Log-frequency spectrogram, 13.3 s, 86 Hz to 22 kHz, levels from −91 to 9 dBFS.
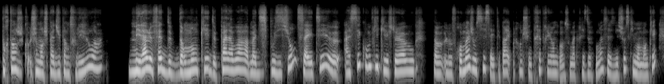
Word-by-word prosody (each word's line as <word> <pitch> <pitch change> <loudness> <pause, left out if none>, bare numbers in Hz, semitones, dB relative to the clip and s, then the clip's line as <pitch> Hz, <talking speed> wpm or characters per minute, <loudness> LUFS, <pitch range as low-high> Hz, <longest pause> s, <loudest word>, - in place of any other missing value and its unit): Pourtant, 235 +2 +1
je 200 -5 -3
co - - -8
je 195 +3 -2
mange 180 -4 0
pas 185 +2 -1
du 180 +1 -4
pain 190 0 -3
tous 175 - -9
les 185 +3 0
jours, 270 +3 +3
hein, 250 +2 -3 0.5
mais 200 +1 +6
là, 220 +4 +10
le 240 -1 +8
fait 235 +1 +5
de 195 0 0
d'en 175 +2 +1
manquer, 220 +4 +2
de 185 -5 -3
pas 230 +7 +3
l'avoir 225 0 +2
à 195 - +1
ma 180 0 0
disposition, 180 - -3
ça 200 - 0
a - - +5
été, 255 - 0
heu, 200 -6 +2
assez 185 +12 -2
compliqué, 280 -7 0
je 195 - -12
te 200 - 0
l'avoue. 205 +1 +2 0.4
Comme 180 -3 -3
le 175 - -5
fromage 230 +8 +1
aussi, 225 +3 -2
ça 235 - -4
a - - -1
été 155 - -13
pareil. 195 -1 -4
Par - - -21
contre, 200 -2 -9
je - - -11
suis - - -9
une 160 - -8
très, 220 - -8
très 205 -2 -11
grande 185 -1 -5
consommatrice 160 +2 -9
de 170 - -9
fromage, 175 +9 -6
ça, 195 -6 -4
c'est 155 - -12
des 160 - -7
choses 235 +9 -7
qui 205 - -6
m'ont 170 -3 0
manquées. 160 - -4
200 Hz, 270 wpm, -23 LUFS, 180-230 Hz, 0.5 s, là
